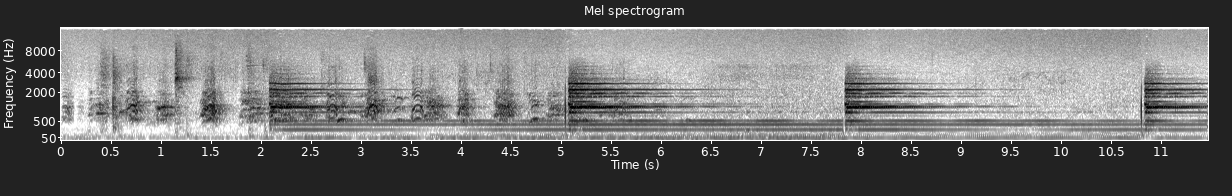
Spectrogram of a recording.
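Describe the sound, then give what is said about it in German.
Dogs bark in a quick burst of several sharp yaps, then a deep bell tolls four times, each stroke ringing long and slowly fading into the next. “Die Hunde sind verrückt. Sie werden uns nicht schlafen lassen.”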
